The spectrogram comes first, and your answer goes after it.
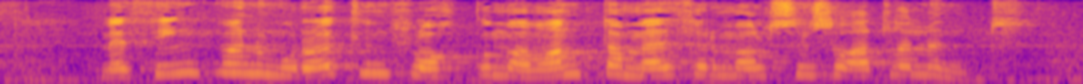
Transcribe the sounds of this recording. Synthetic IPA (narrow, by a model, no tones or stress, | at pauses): mɛðθiŋkvœnːʏmuɾœt̪lʏmflɔhkʏmaðvant̪amɛðfɛɾmawlsɪnsawat̪lalʏnt̪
